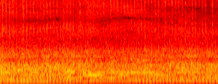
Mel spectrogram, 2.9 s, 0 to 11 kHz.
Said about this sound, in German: Jawohl, Rasenmähen. Also wenn ich den Rasenmäher vornehme, dann geht es aber keine 10 Minuten und dann...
